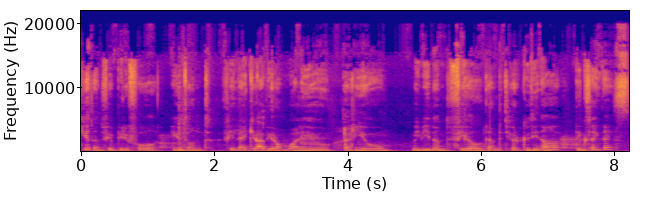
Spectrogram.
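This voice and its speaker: Speaking at a fairly slow pace with a Hungarian accent, a woman uses a medium pitch and ordinary pitch variation, with audible room echo around her. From Hungary. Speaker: self-development vlogger. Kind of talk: motivational monologue to camera. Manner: halting, with fillers.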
